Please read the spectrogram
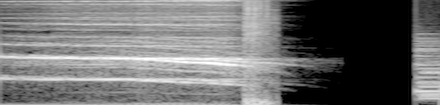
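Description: A bird's screech sound effect: one long, clear cry lasting just over a second and falling slightly in pitch, cut off by a short whoosh-like hit about a second and a quarter in.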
